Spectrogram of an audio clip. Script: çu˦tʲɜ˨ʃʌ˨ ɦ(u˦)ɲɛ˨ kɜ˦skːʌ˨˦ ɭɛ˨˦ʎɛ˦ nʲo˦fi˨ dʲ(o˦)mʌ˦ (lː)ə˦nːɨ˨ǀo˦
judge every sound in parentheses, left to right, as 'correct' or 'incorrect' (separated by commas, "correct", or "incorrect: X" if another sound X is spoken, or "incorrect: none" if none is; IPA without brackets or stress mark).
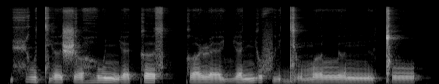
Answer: correct, incorrect: o˨, correct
